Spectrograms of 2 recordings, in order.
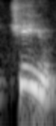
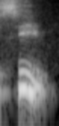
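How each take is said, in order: First: The syllable starts with a t sound. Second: The syllable starts with an s sound. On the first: The speaker calls it wrong. "ao invés de tio" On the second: The speaker calls it right. "tem som de cio"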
